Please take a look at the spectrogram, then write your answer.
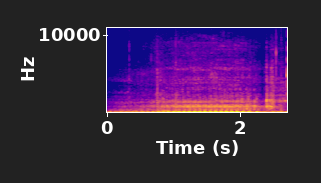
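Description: Suzuki DR650 dual-sport motorcycle engine running while riding, a steady mid-pitched thump that builds slightly and holds loud and close throughout, with wind noise and no talking.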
